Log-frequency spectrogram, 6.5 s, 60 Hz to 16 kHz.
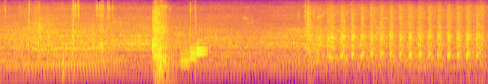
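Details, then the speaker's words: Mini Cooper on a 13.5 V battery charger, cranking before codes were cleared after a sunroof-drain water leak flooded the interior: starter spins at a steady quick rhythm, about five compressions a second, but never catches. No spark, no relevant codes, intermittent crank no-start. "Okay. Crank, no start. That's good."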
